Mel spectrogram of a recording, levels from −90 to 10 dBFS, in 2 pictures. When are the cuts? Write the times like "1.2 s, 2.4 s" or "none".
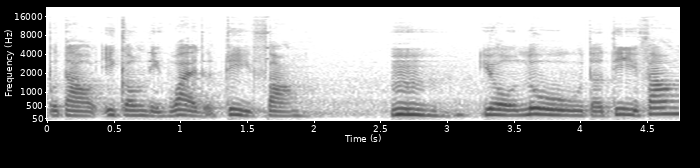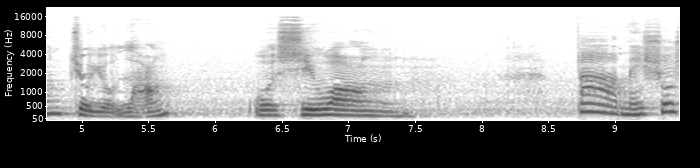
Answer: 3.2 s

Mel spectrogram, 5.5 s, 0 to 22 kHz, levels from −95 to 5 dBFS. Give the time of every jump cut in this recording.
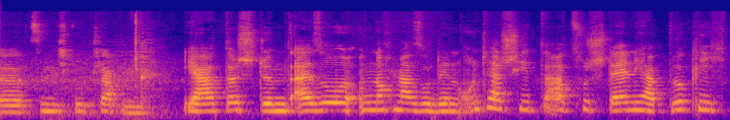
none

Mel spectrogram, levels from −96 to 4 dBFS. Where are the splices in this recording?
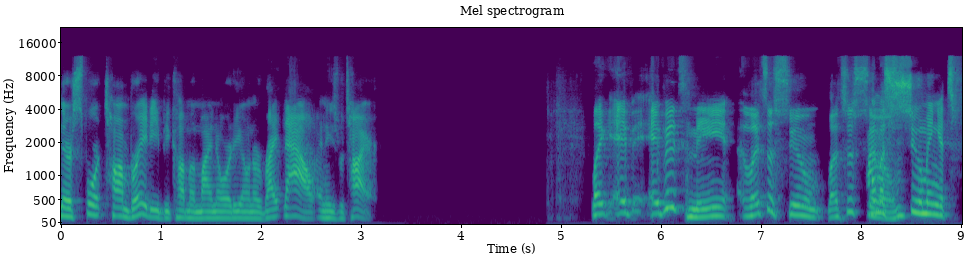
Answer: none

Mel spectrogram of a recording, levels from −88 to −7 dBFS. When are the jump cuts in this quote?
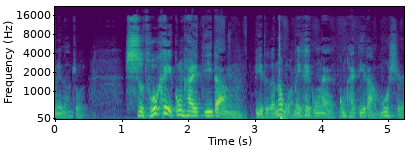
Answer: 2.9 s

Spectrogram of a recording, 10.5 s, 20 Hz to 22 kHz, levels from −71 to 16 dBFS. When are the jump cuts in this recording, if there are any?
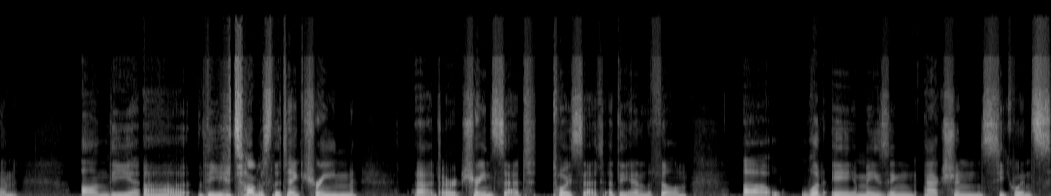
1.4 s, 3.0 s, 4.4 s

